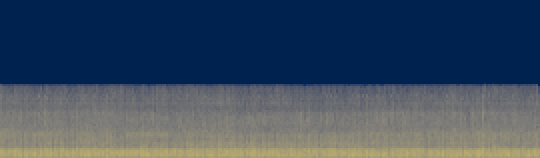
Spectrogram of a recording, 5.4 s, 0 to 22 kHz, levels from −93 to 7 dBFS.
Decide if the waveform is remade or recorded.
remade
